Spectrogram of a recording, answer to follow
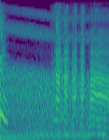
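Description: Bounce dance music from a DJ mix: a held bass note fading under a falling sweep at the start, then a voice coming in over the track about a second in.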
